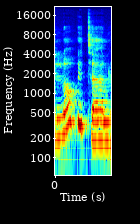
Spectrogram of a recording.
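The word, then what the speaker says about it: L'Hôpital: It's a French mathematician. The h is silent. Loal rule. Okay. So for the loital rule I need to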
